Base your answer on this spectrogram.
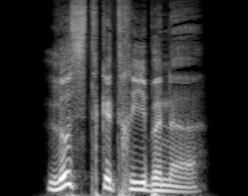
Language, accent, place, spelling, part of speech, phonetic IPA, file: German, Germany, Berlin, lustgetriebene, adjective, [ˈlʊstɡəˌtʁiːbənə], De-lustgetriebene.ogg
- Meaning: inflection of lustgetrieben: 1. strong/mixed nominative/accusative feminine singular 2. strong nominative/accusative plural 3. weak nominative all-gender singular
